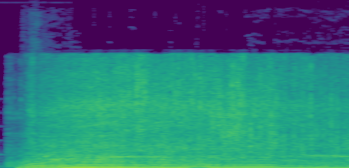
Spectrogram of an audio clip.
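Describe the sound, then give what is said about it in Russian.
A jet saw power tool starts up, its motor spinning up quickly into a loud, steady buzzing drone that holds to the end. “Тогда я завершил приготовление и поднял реактивную пилу.”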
